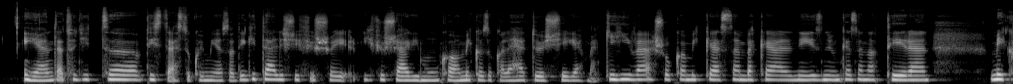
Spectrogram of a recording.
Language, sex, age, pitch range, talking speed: Hungarian, female, 20-39, 190-225 Hz, 165 wpm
